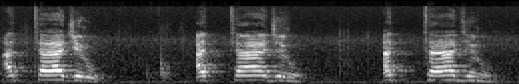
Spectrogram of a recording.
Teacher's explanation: Or you can just say the lam is not pronounced, you don't hear the lam, and the ta takes a shadda.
